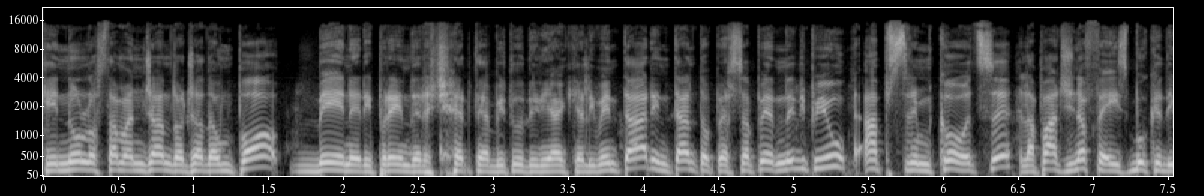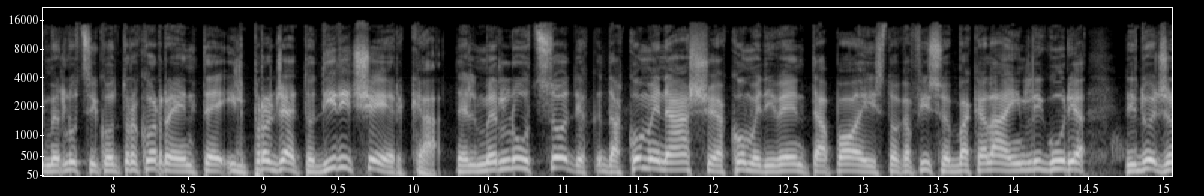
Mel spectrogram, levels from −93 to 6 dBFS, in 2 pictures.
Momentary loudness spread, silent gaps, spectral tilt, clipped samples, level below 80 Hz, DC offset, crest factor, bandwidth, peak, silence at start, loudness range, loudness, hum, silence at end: 3 LU; none; -5 dB/octave; under 0.1%; -46 dBFS; under 0.1%; 14 dB; 16 kHz; -4 dBFS; 0 s; 1 LU; -19 LUFS; none; 0 s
